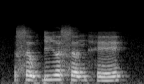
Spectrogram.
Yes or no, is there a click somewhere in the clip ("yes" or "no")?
no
